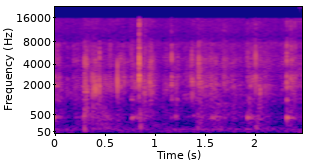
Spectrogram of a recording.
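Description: Faint footsteps crunching on a gravel road, a few soft irregular steps and scuffs.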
